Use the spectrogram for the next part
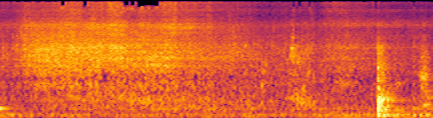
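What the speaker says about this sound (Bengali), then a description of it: "ভালো করে মশলাটাও ভাজা হয়ে গেছে এবার আমি ঝোল দিয়ে দেব" Hot broth hits fried spice paste in a pan while cooking a vegetarian yellow pea and soya bean curry, giving a loud steamy hiss that fades over a few seconds, followed by a couple of soft clinks.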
